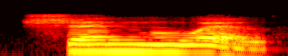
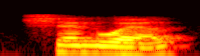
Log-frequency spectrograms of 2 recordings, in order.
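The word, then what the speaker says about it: שְׁמוּאֵל: Porque se ve al lado Samuel, entonces nos da la pista, pero sería con la Shin, Shemuel. Entonces no es exactamente como español, ¿sí? Shemuel, pero se ve como es transliterada fácilmente a Samuel.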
